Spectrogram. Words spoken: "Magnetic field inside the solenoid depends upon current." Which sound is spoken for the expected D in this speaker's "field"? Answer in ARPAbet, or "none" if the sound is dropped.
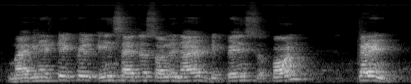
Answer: none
